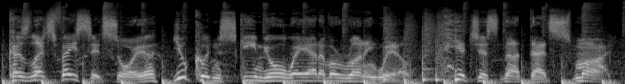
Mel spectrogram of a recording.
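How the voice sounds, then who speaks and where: An actor playing a tough, wisecracking mouse private detective in a noir cartoon video game, with a sardonic, hard-boiled manner. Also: male voice, a little high, animated, a little slow, music in the background. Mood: defiant, taunting.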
